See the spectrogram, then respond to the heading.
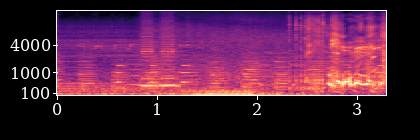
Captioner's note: honks horn; peppa and george giggle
